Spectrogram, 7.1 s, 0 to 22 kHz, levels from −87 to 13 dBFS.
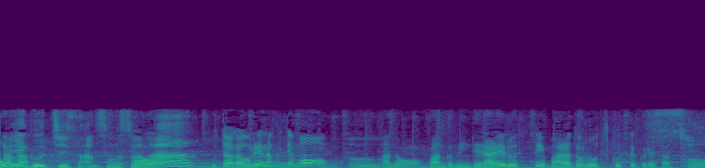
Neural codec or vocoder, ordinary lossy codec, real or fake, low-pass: none; none; real; none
